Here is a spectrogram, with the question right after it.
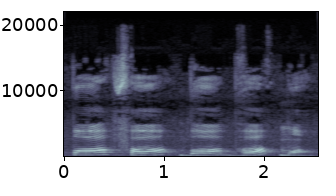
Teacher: নিচের ঠোঁট দিয়ে ওপরের ঠোঁটে শ্বাসবায়ু নির্গমনে ব্যাঘাত ঘটালে ওষ্ঠ ব্যঞ্জন ধ্বনি উচ্চারিত হয়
